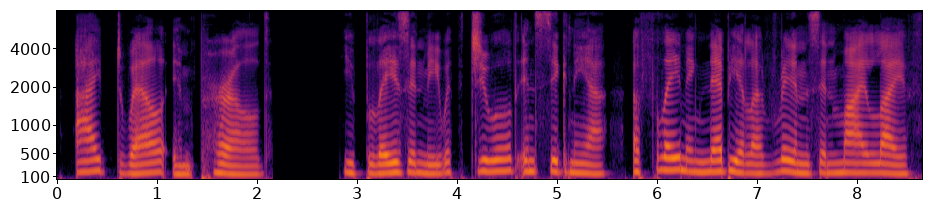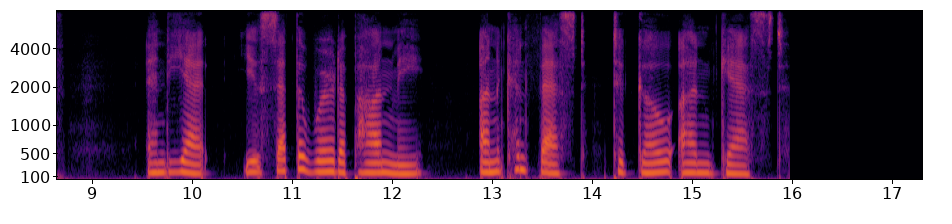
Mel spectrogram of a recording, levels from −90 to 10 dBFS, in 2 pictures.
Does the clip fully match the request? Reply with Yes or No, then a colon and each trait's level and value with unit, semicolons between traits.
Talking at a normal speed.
No: slow, 95 wpm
